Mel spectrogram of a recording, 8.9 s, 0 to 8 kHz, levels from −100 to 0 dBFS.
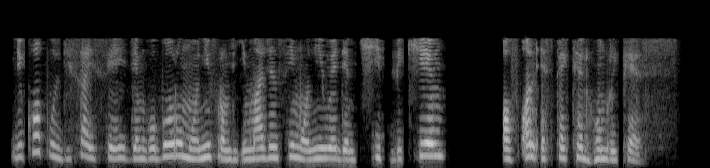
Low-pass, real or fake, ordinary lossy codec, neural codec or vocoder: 7.2 kHz; real; AAC, 16 kbps; none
